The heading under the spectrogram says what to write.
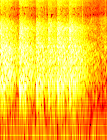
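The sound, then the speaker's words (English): A rapid series of about four loud gunshots fired at a steady pace into the bottom of a water barrel to let the water run out, each a sharp crack ringing over a constant hiss, with no voices. “The few more bullet holes in the bottom of the barrel will let the water run out faster.”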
